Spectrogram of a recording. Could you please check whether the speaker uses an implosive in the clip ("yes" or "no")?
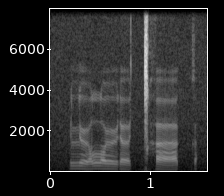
no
